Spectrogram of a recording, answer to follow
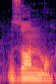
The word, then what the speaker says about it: জন্ম: দন্তন্য নিচে ম বসছে তখন উচ্চারণটা কেমন হবে জন্ম উচ্চারণটা কেমন হবে জন ম এই যে উচ্চারণ হচ্ছে কেমন জন্ম দন্তান্য নিচে হস্চিহ্ন মকারে ম জন্ম দেখছেন স্বাভাবিকভাবে উচ্চারণ হচ্ছে কিন্তু এখানে ম যুক্ত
